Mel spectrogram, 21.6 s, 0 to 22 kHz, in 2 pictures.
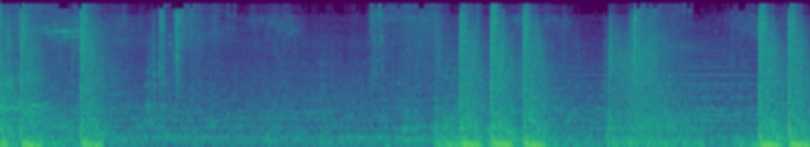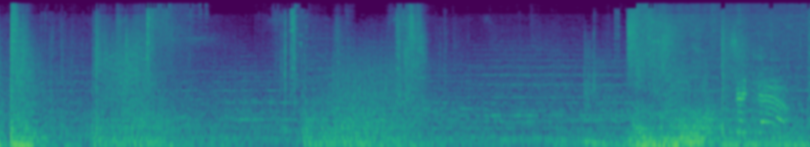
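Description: Gunfire and heavy concussive blasts in the video game Mass Effect 2, scattered booming impacts and bursts of shots across a busy combat scene, with characters talking over the fighting.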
